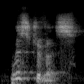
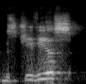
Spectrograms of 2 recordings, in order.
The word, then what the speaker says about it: mischievous: turns out it's not it's miss cheevus which i guess is probably just pronounced mischievous right so this not even word mischievious not a word mischievous there you go how's that for your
